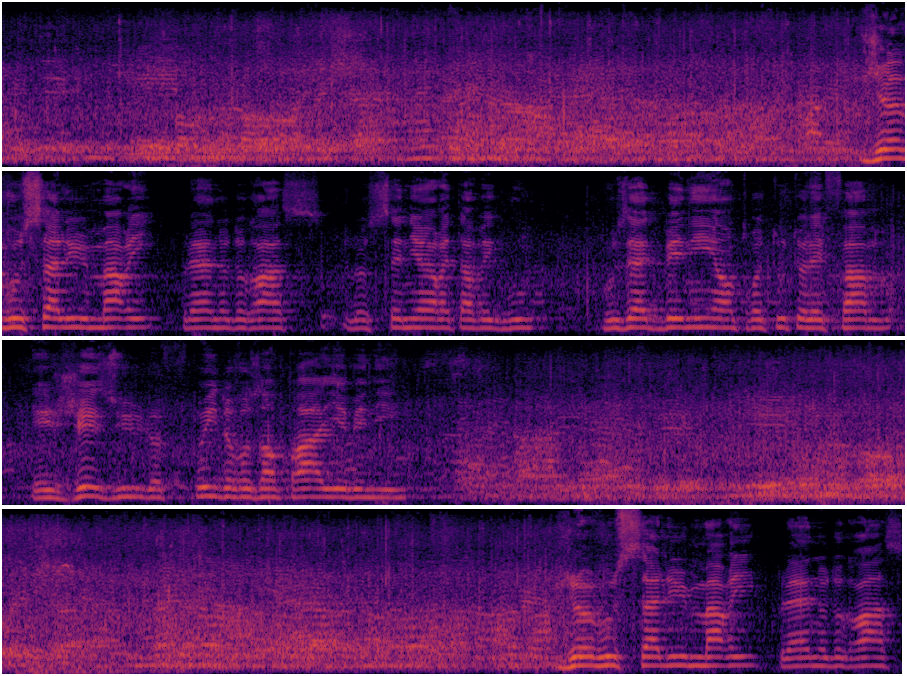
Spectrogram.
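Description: A large crowd sings together outdoors.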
